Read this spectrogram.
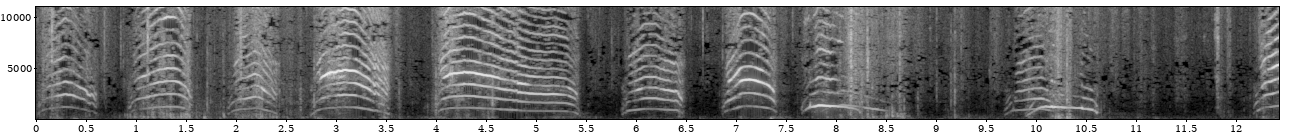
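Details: A rapid series of insistent meows from kittens eating weaning food. Short arched cries follow one another almost continuously, with one longer wavering wail midway, over faint background noise.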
